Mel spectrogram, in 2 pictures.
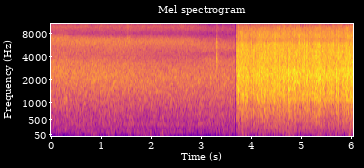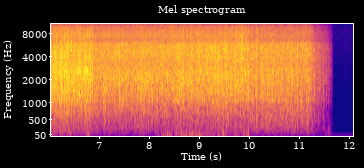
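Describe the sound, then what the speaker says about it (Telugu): Heavy cyclone rain pours down in Warangal, a dense, steady roar of downpour on surfaces that grows louder and fuller a few seconds in and continues unbroken before cutting off. "భారీ వర్షం."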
